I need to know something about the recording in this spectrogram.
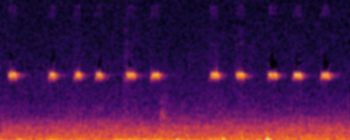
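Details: Crickets at Walden Pond, a short high chirp repeated about every half second in a steady rhythm, with a low rumble of background noise beneath.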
